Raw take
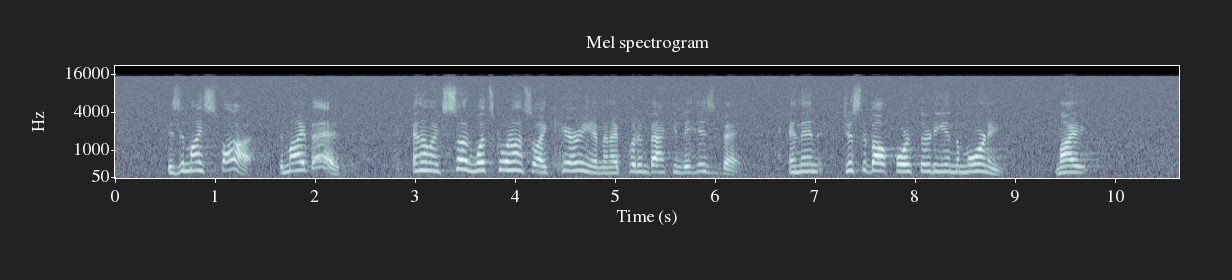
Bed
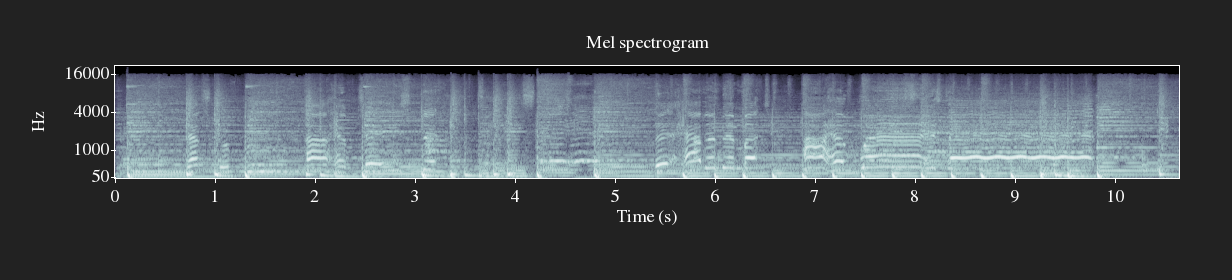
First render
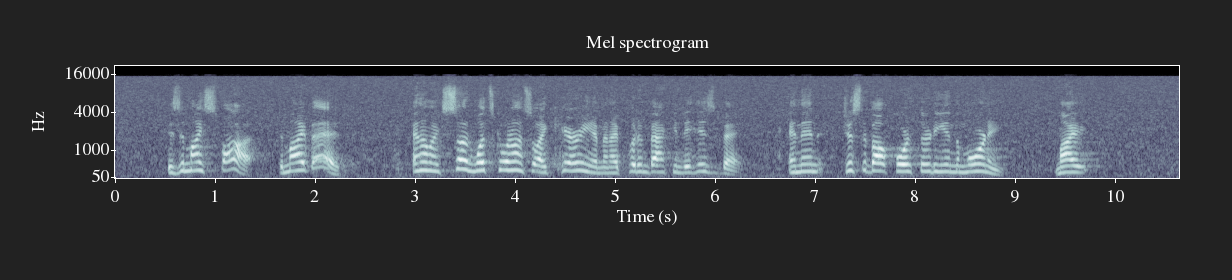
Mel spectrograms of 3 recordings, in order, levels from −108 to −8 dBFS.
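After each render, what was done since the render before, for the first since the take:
broadband denoise 8 dB, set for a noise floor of −36 dBFS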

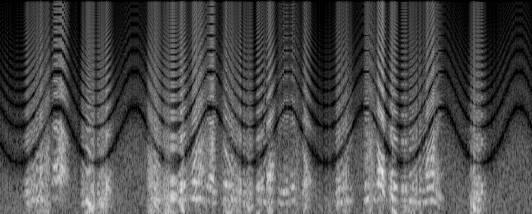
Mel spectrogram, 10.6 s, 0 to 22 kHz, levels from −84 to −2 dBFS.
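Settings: random phases in long frames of 100 ms
sample-and-hold swept by an LFO 31×, swing 100% 0.65 Hz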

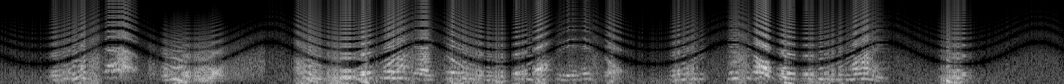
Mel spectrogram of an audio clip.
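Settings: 0:01.48–0:02.65: mid-hump overdrive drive 18 dB, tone 1,100 Hz, clips at −8.5 dBFS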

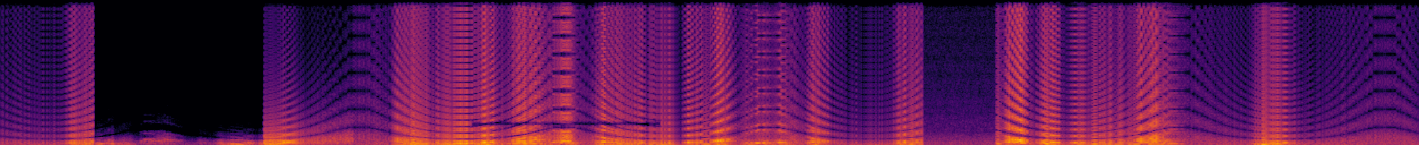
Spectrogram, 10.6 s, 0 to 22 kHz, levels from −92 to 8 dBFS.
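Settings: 0:00.70–0:01.98: four-pole ladder band-pass 240 Hz, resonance 25%
0:03.53–0:04.96: Butterworth band-reject 3,300 Hz, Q 3.6
0:06.92–0:07.47: fill with room tone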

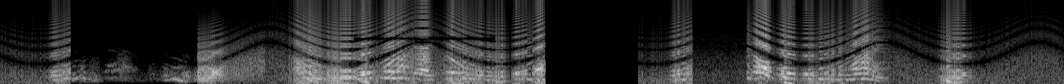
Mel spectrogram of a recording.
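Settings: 0:02.88–0:04.64: multiband upward and downward compressor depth 40%
0:05.45–0:06.38: silence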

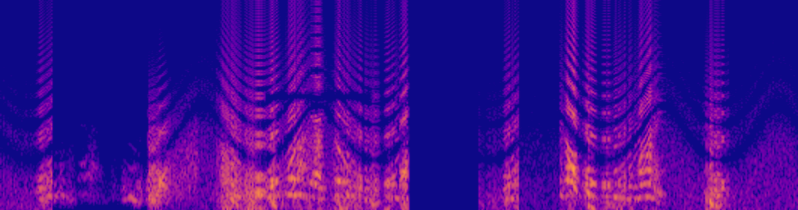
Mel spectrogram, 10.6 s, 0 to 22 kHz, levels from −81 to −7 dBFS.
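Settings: level −14 dB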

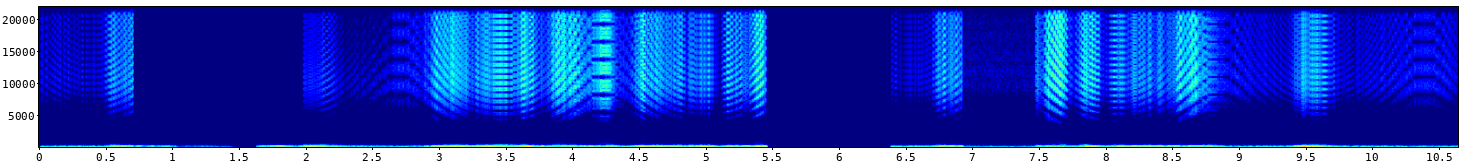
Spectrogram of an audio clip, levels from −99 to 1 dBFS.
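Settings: noise gate with hold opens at −55 dBFS
inverse Chebyshev band-stop filter 490–3,600 Hz, stop band 60 dB

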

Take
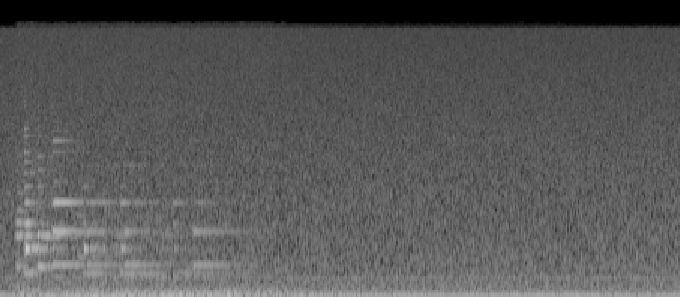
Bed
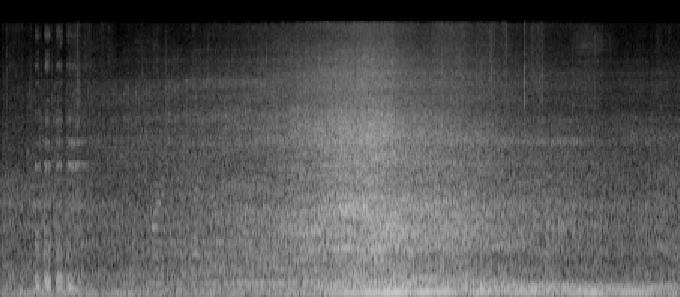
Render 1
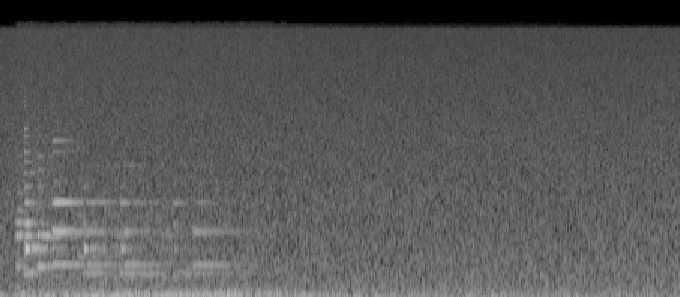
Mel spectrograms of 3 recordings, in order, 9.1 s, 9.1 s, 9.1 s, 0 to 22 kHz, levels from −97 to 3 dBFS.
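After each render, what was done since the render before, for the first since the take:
mains-hum notches 50/100/150/200/250 Hz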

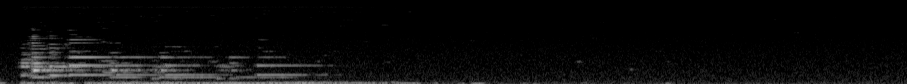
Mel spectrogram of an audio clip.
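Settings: noise reduction from a noise print 17 dB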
